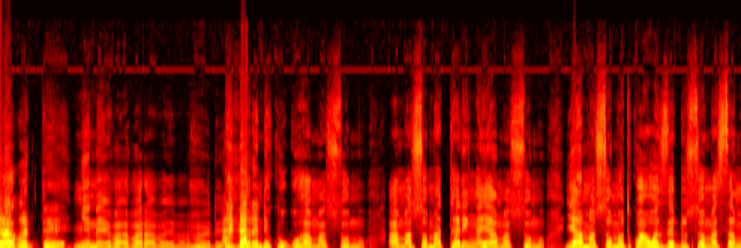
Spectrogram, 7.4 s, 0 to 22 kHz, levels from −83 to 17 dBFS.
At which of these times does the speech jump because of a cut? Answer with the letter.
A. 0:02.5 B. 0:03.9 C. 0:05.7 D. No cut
A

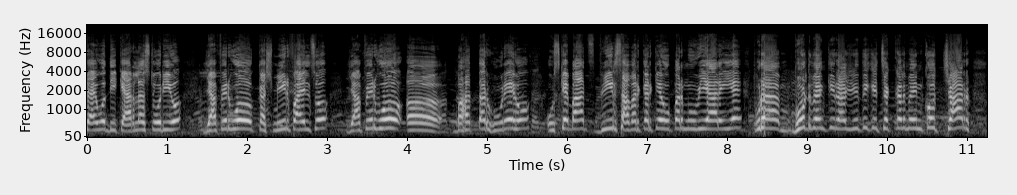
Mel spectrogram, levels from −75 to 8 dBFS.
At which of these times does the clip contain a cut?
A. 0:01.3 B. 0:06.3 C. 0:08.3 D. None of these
C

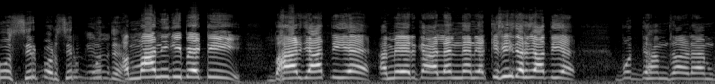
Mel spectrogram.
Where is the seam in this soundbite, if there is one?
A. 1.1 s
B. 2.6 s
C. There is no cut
A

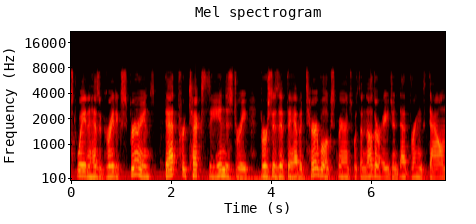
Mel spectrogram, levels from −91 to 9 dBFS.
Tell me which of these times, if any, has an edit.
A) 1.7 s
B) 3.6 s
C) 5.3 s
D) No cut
A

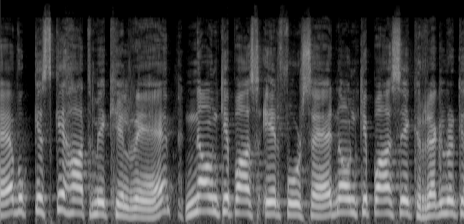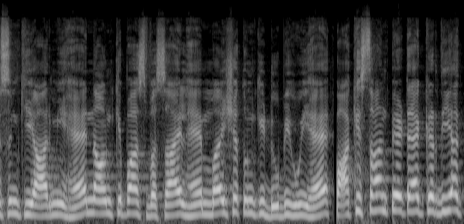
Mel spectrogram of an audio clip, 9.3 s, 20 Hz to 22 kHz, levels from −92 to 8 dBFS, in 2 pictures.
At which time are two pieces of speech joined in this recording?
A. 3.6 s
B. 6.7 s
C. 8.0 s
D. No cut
C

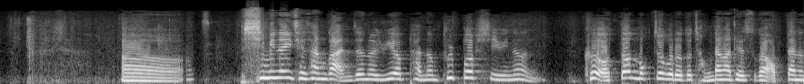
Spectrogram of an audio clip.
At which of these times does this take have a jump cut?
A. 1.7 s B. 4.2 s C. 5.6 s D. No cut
B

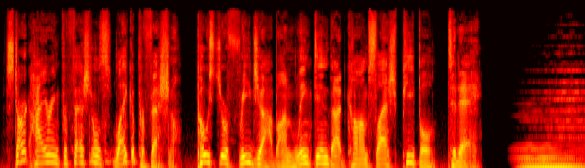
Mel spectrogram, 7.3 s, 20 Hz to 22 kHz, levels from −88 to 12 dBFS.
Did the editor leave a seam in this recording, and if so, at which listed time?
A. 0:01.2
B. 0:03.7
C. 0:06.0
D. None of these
C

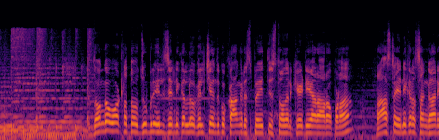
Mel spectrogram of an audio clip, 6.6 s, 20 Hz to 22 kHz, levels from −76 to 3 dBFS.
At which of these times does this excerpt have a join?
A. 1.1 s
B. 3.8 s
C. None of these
A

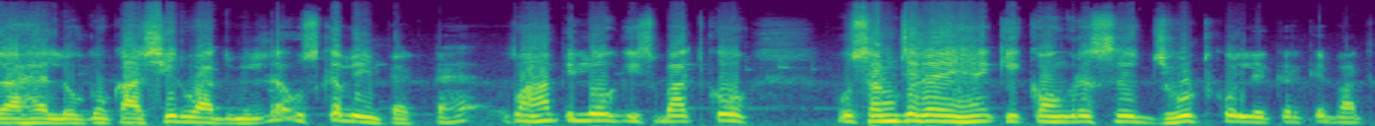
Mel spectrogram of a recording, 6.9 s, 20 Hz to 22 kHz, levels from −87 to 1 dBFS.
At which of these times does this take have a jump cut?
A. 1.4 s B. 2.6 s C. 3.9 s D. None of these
B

